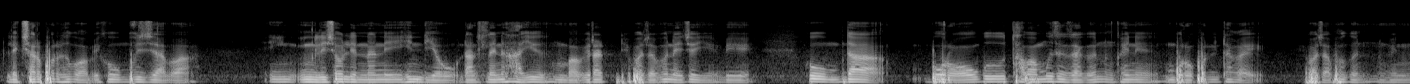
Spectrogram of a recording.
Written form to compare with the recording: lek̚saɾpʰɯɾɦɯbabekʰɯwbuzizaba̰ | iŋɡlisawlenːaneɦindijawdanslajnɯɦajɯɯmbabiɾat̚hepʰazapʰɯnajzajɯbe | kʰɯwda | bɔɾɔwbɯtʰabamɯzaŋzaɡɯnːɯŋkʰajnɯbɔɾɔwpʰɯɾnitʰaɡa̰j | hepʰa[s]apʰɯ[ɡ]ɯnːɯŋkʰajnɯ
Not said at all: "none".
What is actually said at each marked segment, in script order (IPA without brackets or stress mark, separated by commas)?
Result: z, ɡ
